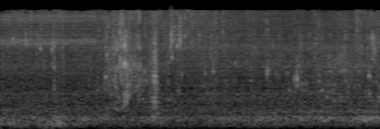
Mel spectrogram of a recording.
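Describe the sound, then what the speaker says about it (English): A canoe glides forward through deep swamp water, making faint paddle splashes and soft trickling drips at a gentle, uneven pace over quiet outdoor ambience, with no voices. "I move the canoe forward and pass by the second dock"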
